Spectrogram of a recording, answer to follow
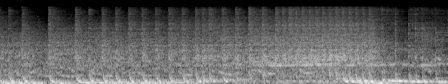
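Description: Dubstep/riddim DJ set playing loud over a club sound system, with a fast, choppy bass rhythm. About halfway through, the deep bass drops away and the higher sounds grow louder.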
